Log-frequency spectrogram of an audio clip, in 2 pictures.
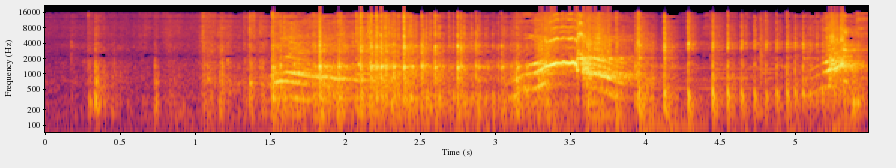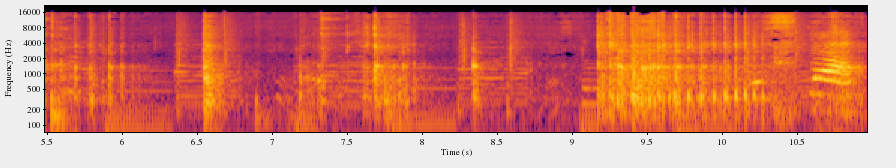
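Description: Children's excited wordless voices and a rising squeal, then plastic toy bowling pins and their cardboard box rattling and clicking as they are unpacked, with a quick run of ticks followed by scattered knocks.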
